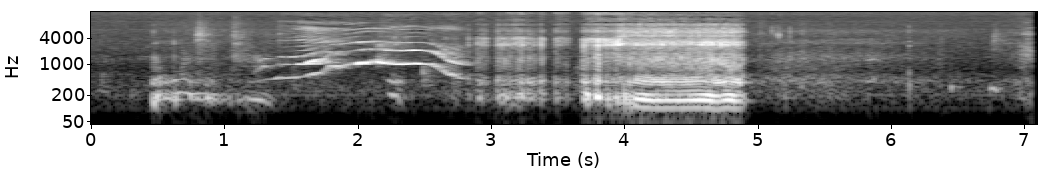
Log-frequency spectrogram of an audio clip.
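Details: Rottweiler snoring: a soft rising-falling whine, then one loud, rough, rattling snore lasting about a second, over quiet room noise; phone recording.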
